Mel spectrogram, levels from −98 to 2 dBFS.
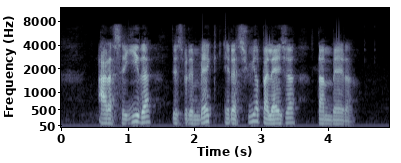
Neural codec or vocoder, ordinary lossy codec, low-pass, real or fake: none; AAC, 48 kbps; 7.2 kHz; real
